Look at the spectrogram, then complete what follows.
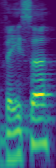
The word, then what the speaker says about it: VESA: This program predates the Visa BIOS extensions. Some people keep telling me it's pronounced Vesa, but that sounds awful, so I'm not saying it.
